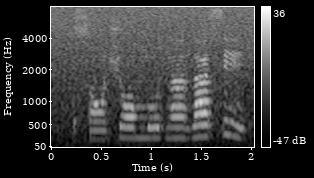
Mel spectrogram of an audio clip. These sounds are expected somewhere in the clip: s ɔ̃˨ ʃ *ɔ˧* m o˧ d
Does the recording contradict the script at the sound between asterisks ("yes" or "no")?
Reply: no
